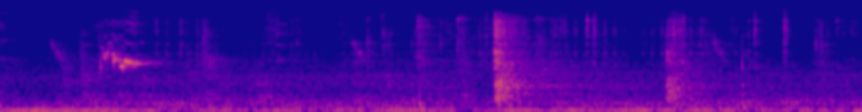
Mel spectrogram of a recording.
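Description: Monk parakeet giving short, harsh, raspy contact calls to summon its owner: a brief chirp about half a second in, then a sharp, loud call about two and a half seconds in and a smaller one shortly after.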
